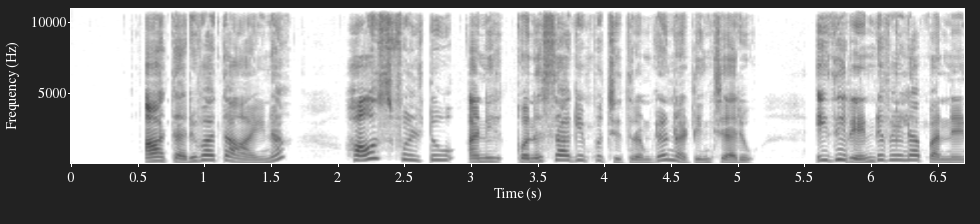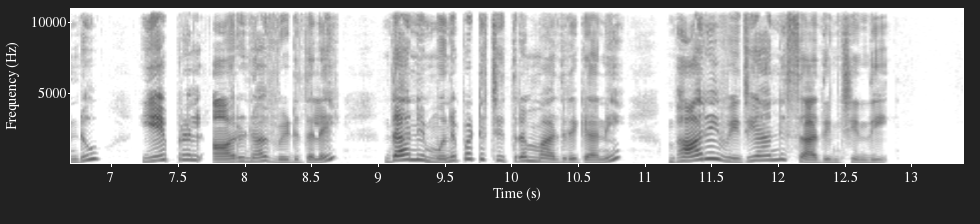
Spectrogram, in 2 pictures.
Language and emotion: Telugu, neutral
